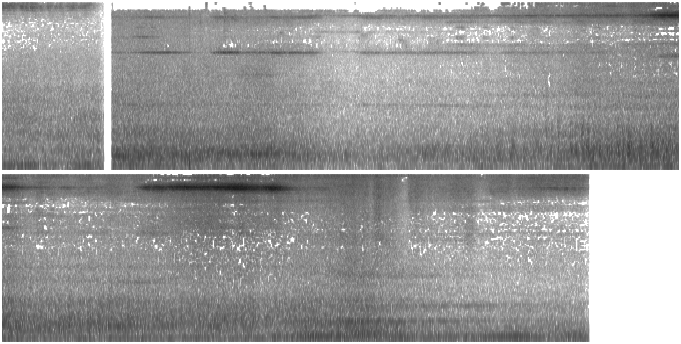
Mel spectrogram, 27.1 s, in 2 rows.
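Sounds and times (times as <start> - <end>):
electric locomotive passing: 0.0 - 25.3
high-pitched wheel squeal: 2.6 - 11.4, 16.2 - 25.2
train wheels rumbling on rails: 8.3 - 25.3.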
